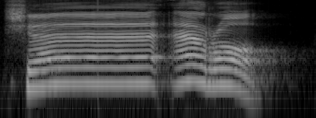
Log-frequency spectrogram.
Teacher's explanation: Здесь ра твердая, а все остальные звуки мягкие.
